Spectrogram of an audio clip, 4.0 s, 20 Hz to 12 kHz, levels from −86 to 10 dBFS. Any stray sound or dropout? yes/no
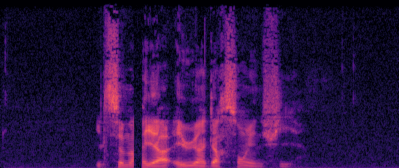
yes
